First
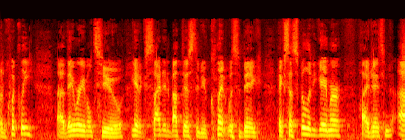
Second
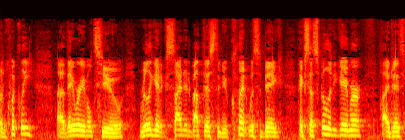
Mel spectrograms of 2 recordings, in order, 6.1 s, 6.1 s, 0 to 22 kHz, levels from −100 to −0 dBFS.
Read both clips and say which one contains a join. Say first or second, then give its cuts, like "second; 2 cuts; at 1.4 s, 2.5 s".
first; 1 cut; at 2.0 s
